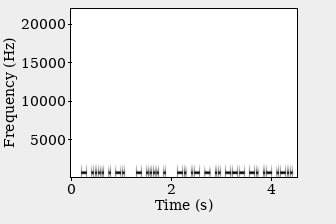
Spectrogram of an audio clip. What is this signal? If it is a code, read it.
Morse code, heard as a keyed tone, about 34 wpm, 700 Hz. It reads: THEN THE NATIONAL
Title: Sentences from Top 1500 Words 35wpm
